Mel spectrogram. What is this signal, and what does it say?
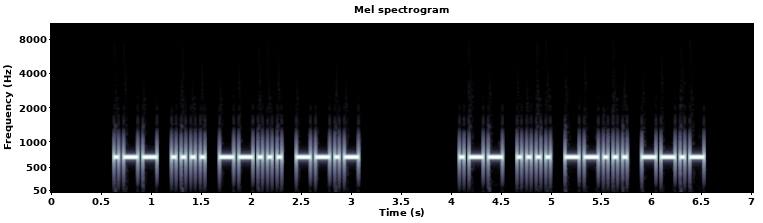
Morse code, heard as a keyed tone, about 25 wpm, 700 Hz. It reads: WH7Q WH7Q
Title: USA Call Signs - 4 Characters - Repeated 3x - 25wpm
